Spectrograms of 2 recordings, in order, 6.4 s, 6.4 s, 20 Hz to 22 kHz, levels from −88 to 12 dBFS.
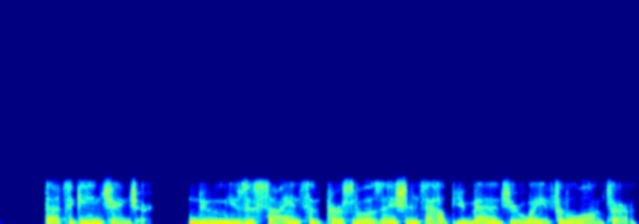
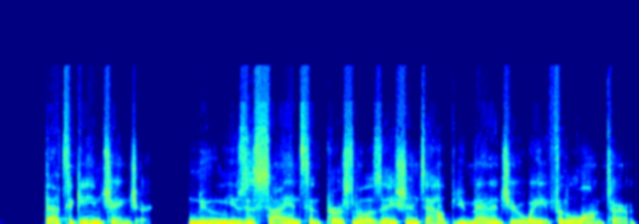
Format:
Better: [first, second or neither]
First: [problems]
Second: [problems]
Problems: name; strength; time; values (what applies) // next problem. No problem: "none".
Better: second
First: garbled, watery; badly; nothing above 4 kHz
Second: garbled, watery; slightly; nothing above 15.5 kHz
